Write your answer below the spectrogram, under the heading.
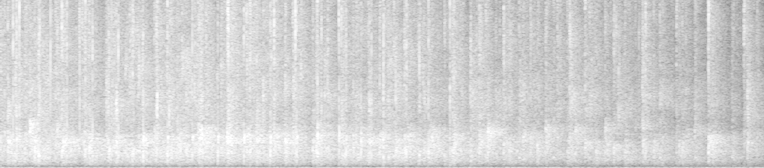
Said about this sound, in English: We just want to clap it up for you. Thank you for joining us here on the Asheville View. We totally appreciate you for coming. Thank you. Let's just give him a hand and just thank him for being here.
